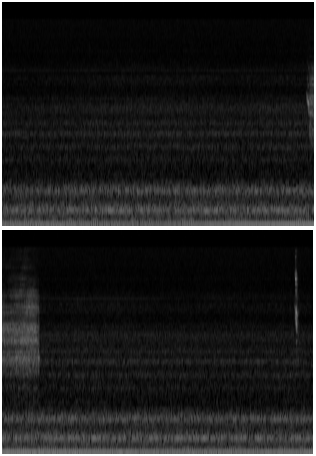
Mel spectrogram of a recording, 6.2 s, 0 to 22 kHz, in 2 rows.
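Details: Sleeping barn owl nestlings in a Florida nest box in 2022, left alone while the mother takes a break. A single rasping, breathy hiss of about half a second over a constant deep hum, then a faint tick near the end.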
